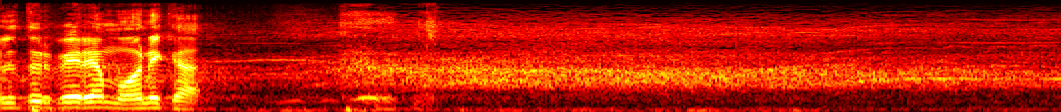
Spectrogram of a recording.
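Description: A crowd cheers and murmurs in a large hall.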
